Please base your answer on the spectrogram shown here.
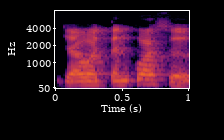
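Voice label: "jawatankuasa", Malay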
